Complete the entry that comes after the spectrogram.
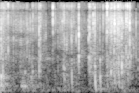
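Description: Crinkly wrapping around a gift rustles and crackles as it is handled, a close, continuous papery crumpling over a second and a half.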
